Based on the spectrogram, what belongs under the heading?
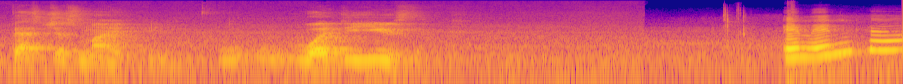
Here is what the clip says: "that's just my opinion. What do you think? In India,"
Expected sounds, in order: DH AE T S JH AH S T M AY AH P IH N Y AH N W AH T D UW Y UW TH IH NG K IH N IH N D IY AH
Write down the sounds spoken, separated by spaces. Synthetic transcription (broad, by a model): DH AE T S JH AH S T M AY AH IH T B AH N W AH T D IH Y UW TH IH NG K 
